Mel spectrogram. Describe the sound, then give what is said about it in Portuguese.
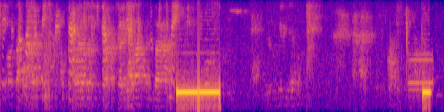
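A telephone line tone sounds as a number is dialed, one long steady beep and later a short one, with muffled talk around them. “Deixa eu ligar pra Dona Nilzete.”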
